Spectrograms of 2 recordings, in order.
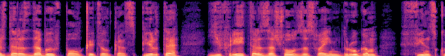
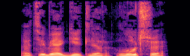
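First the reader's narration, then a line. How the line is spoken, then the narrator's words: Angry reply. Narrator (Russian): Из угла злобно ответили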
